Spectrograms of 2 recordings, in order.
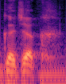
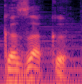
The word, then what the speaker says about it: गजक: बड़ा नाम आता है गजक असल में वह बजट नहीं है गजब एक व्रत उच्चारण है लेकिन वह सही उच्चारण इसका है गज्जक तो देखिए गज्जक जो है वह इस तरह से लिखा जाता है तो गजब का शब्द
